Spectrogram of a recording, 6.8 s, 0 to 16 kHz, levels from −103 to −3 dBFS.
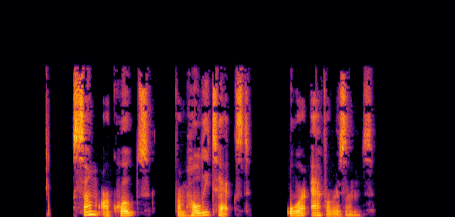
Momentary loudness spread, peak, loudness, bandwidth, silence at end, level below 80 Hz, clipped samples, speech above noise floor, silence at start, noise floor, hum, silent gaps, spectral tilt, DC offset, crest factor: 14 LU; 0 dBFS; -17 LUFS; 11.5 kHz; 1.25 s; -60 dBFS; under 0.1%; over 73 dB; 0.7 s; under -90 dBFS; none; 0.77-1.09 s, 2.34-2.62 s, 3.78-4.31 s; -3.5 dB/octave; under 0.1%; 20 dB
